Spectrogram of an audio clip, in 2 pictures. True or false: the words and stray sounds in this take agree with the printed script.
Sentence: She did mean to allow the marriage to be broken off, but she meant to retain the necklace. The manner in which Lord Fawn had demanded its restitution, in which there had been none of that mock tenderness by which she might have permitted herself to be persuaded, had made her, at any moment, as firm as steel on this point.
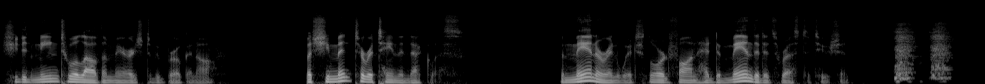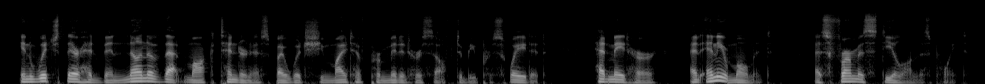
false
